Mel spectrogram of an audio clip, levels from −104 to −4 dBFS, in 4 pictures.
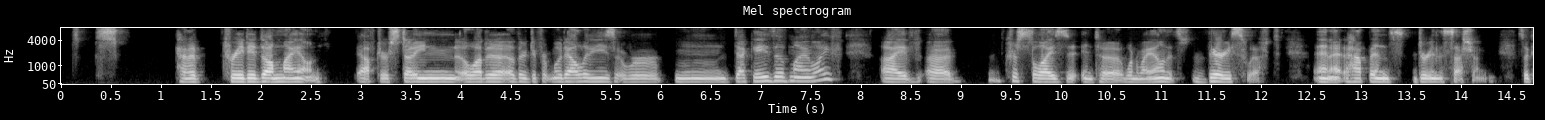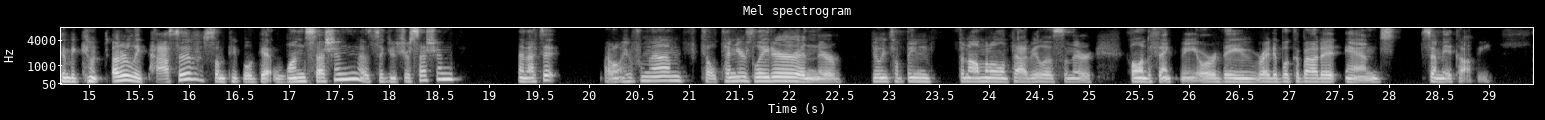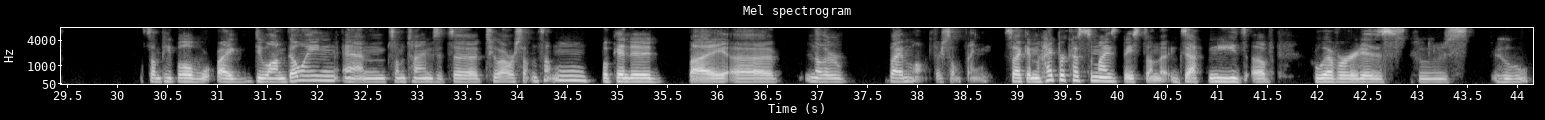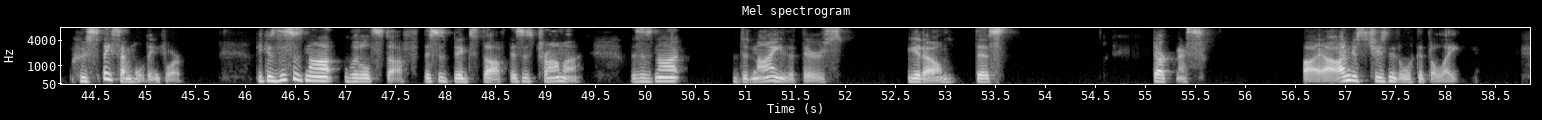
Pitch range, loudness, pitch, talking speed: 170-200 Hz, -26 LUFS, 180 Hz, 165 wpm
